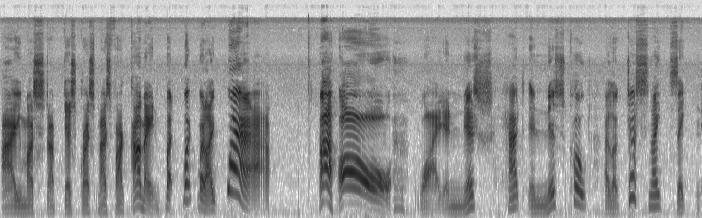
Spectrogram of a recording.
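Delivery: belted storybook character voice, "ho" stretched out. Show off your good impression from the movie: Jim Carrey as the Grinch. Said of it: "I do a good impression of Jim Carrey as the Grinch".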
